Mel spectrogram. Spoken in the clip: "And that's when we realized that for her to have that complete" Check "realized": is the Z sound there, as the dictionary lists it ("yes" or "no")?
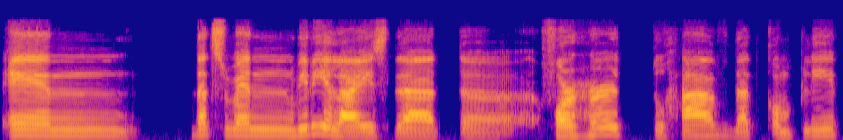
no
